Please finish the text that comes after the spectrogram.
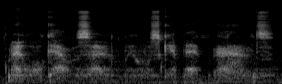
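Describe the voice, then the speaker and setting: A man whispering ASMR game commentary in a breathy, unhurried way, thinking aloud close to the microphone. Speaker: gaming video host.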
